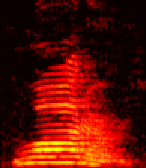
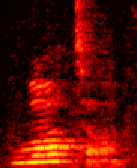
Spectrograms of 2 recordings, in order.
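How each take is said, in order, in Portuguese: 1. O R final é bem pronunciado. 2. O R final não é pronunciado. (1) "R bem enrolado" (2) "Já no inglês britânico, ... Perceba que o R não está sendo falado aqui"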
